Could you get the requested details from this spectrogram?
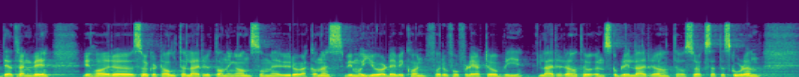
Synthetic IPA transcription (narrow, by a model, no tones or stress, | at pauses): d̪ɛt̪ʰɾɛŋːəʋɪ | ʋɪɦɑɾsøːkəʈʰɑlt̪ʰɪllːæːɾəɾʉːt̪̚d̪ɑnːɪŋɑnsɔmɛɾʔʉ̰ːɾuʋɛ̰kːɑnəsʋɪmɔjøːɾɖ̪ɛʋɪkʰɑnfɔɾʔɔfoːfleːʈʰɪlɔbliː | læːɾəɾət̪ʰɪlɔ̰ʔœnskɔbliːlæːɾəɾɑt̪ʰɪlɔsøːksɛt̪ːəskuːlən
